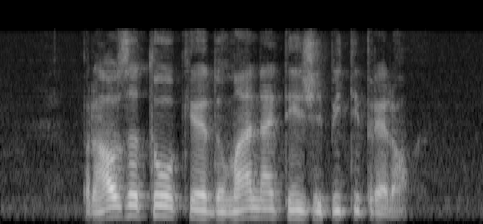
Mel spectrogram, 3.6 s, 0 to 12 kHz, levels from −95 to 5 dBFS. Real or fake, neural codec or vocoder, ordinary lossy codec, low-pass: fake; codec, 16 kHz, 4 kbps, X-Codec, HuBERT features, trained on LibriSpeech; none; 7.2 kHz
